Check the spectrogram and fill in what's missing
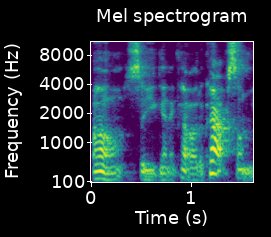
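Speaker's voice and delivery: calm, relaxed, menacing near-whisper. Retelling a confrontation, the speaker quotes the man's reply to calling the cops: imitating calm, scary tone. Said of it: "in the scariest, but most calm, relaxed way".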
